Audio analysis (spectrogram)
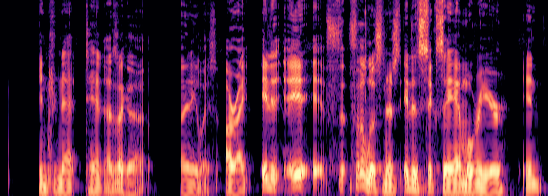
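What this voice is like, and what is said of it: Groggy morning voice. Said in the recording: “weird voice. You have the morning voice.”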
